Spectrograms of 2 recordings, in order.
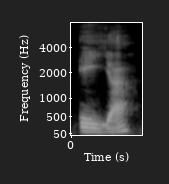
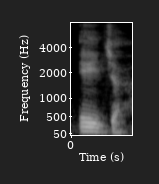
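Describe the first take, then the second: First: The ll is pronounced like a plain Y sound. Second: The ll is pronounced like a soft J sound. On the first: "The textbook version is ella" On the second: "Colombian version becomes ella"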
